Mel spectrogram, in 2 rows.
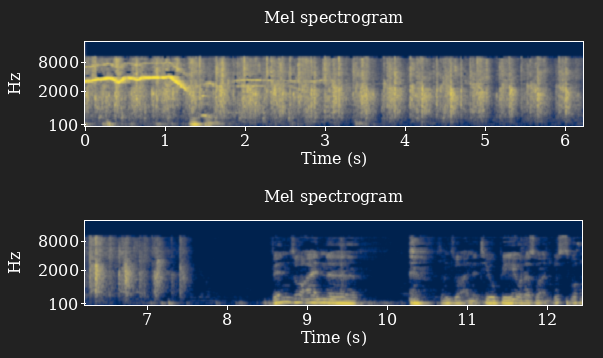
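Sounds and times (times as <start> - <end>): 
audience applause: 0.0 - 7.6
speech: 8.7 - 9.8, 10.7 - 12.4.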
